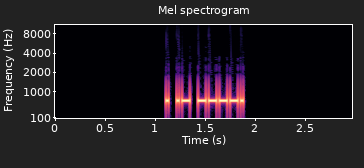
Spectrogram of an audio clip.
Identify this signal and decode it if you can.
Morse code, heard as a keyed tone, about 46 wpm, 700 Hz. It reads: EA9
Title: Callsign Prefixes for Top 100 DXCC - 45wpm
